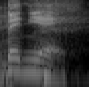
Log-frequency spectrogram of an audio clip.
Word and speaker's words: beignet: The beignet.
